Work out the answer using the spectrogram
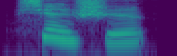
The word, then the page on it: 现实: xiàn shí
